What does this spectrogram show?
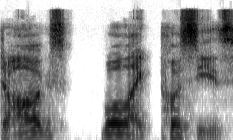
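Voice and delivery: play-acted cocky, fully confident, self-assured delivery. Retelling a character's line to the others: imitating confident speech. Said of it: "with pure confidence as he says".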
